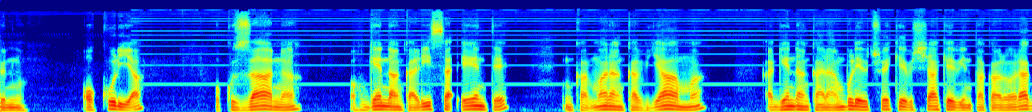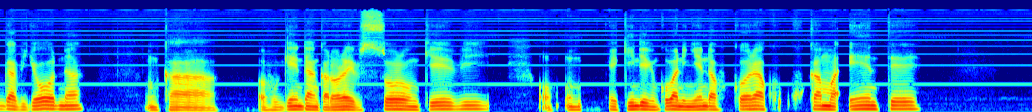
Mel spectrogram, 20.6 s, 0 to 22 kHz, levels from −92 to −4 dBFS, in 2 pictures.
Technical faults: USB whine

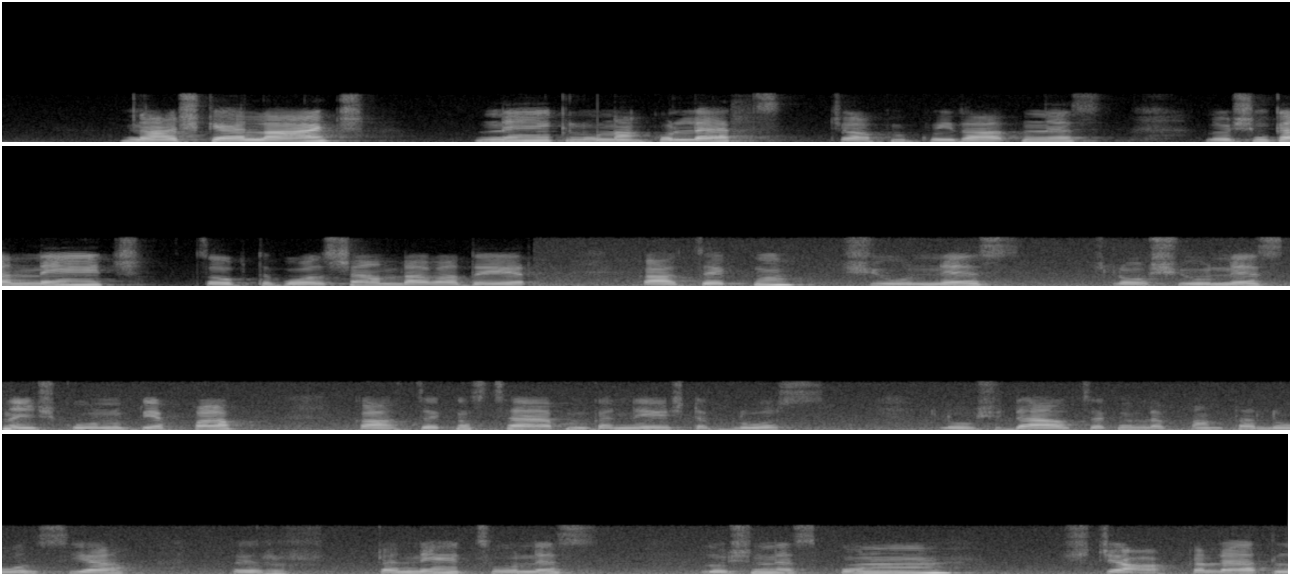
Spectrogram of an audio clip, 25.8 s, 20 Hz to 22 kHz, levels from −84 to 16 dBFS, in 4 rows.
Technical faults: none

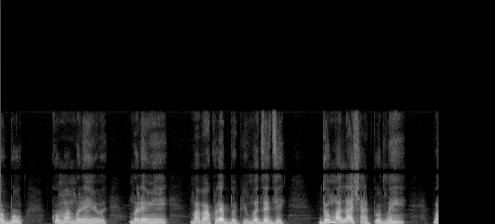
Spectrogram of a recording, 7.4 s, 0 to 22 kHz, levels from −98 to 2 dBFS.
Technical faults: MP2 compression; cut-off end

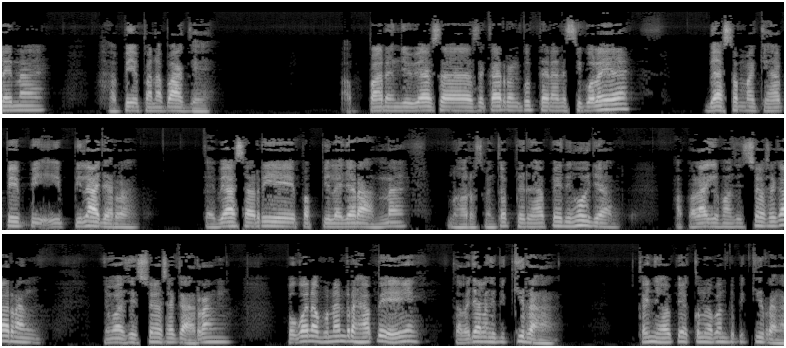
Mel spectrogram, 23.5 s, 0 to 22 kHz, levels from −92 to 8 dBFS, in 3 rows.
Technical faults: MP3 compression

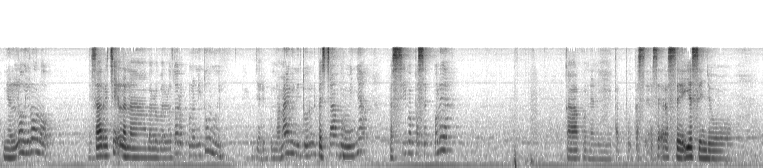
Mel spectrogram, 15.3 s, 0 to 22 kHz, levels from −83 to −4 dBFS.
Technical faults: concealed Bluetooth headset packet loss

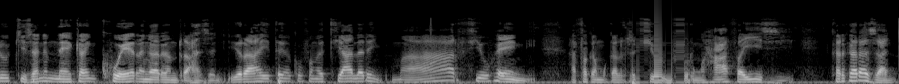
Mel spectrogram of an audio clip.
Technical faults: AAC compression; bit error spike; robotic sound from repeated short buffers

